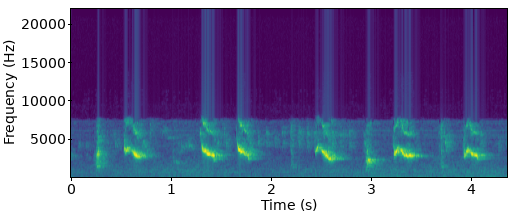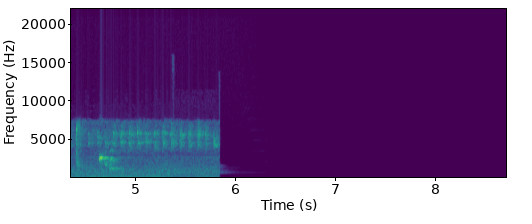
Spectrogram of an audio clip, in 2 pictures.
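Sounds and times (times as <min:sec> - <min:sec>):
parakeet squawks and chirps: 0:00.0 - 0:05.8.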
